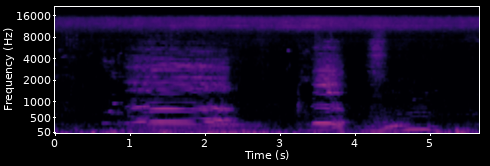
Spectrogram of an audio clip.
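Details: Campeche, Mexico, 20 August 2022, calves: a sustained harmonic moo about a second long, then two shorter dipping moos, over a steady hiss of background noise.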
